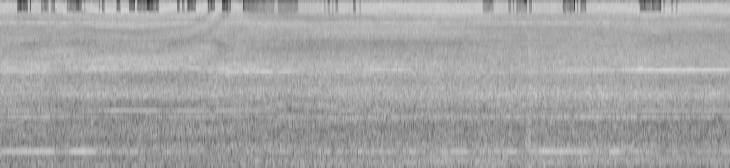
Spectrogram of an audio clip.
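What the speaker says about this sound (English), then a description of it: "So here comes the plow and the Ego backpack." An Ego electric backpack leaf blower runs continuously at close range, a steady airy whoosh with a faint whine that holds level throughout, alone without talk.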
